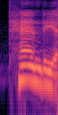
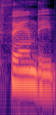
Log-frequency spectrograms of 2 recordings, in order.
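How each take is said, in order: First: The name begins with a plain t sound. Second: The name begins with a th sound. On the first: The speaker calls it right. "but it was Tandy at the time" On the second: The speaker calls it wrong. "I thought it was Thandy because it's T H at the beginning"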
